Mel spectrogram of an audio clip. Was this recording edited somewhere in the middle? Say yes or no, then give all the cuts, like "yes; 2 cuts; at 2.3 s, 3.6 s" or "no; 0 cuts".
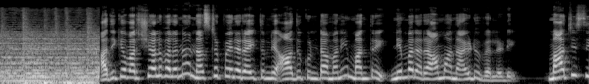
yes; 1 cut; at 0.9 s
